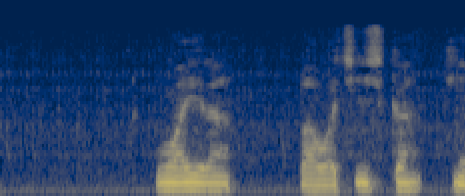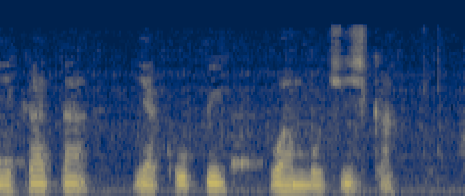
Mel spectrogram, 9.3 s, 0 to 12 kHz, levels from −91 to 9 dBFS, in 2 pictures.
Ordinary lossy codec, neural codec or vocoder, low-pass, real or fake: AAC, 32 kbps; none; 7.2 kHz; real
